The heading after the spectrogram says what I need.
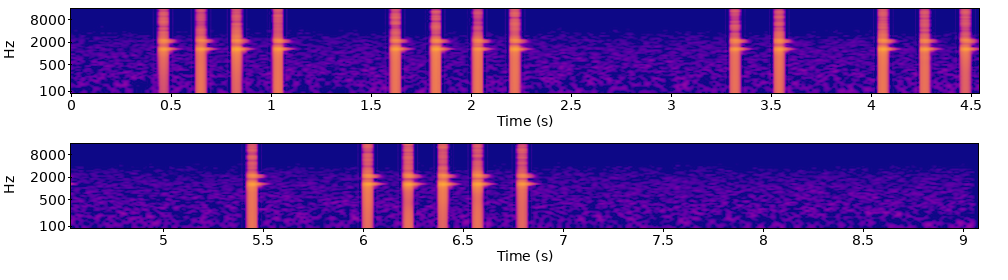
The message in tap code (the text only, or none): THE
